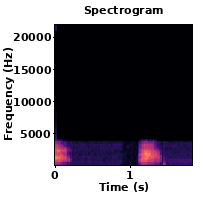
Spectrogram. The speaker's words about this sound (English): I'm hearing something that sounds like a puppy or someone.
